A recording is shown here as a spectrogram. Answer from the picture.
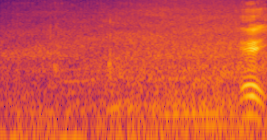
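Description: Low steady background rumble with a faint hum, and a man briefly saying "yeah" near the end.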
